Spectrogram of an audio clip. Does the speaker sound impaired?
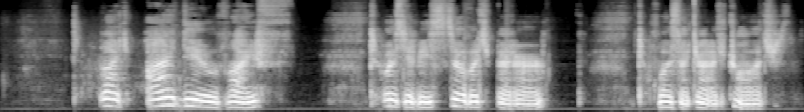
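Yes: muscular dystrophy; diagnosed as toddler, uses wheelchair; wears bipap machine to help breathe, relies on others for most daily activities; bipap machine audible throughout conversation.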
